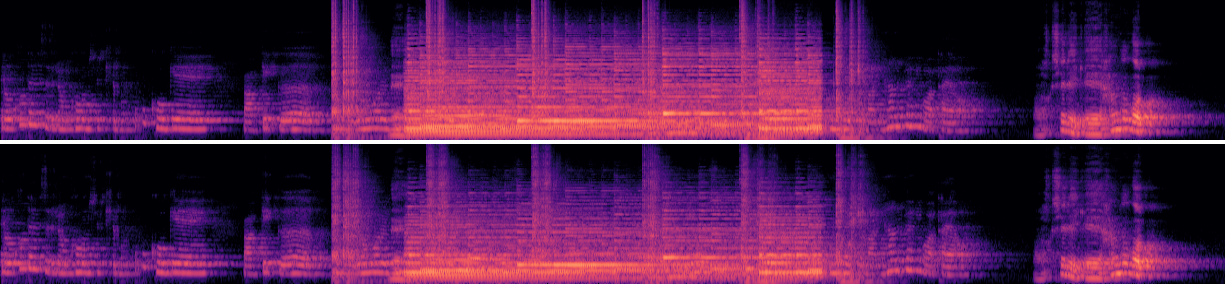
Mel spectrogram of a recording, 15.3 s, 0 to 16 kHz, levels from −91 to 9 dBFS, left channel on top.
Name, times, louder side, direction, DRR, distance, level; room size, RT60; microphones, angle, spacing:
voice 1, 0.0-1.6 1.9-2.6 3.0-7.4 8.1-12.1, right 1 dB, 10° right, -2 dB, 3.6 m, -34 dB
sound 1, 4.1-4.6 5.3-5.7 6.6-6.9 8.0-8.4 9.2-9.7 10.4-10.9, left 4 dB, 45° left, 3.4 m, -30 dB
sound 2, 5.0-10.3, left 2 dB, 70° left, 1.2 m, -19 dB
voice 2, 8.2-8.7 12.9-14.2, equal, 15° left, 7 dB, 4.4 m, -27 dB
27.0 x 20.0 x 7.1 m, 1.1 s
head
